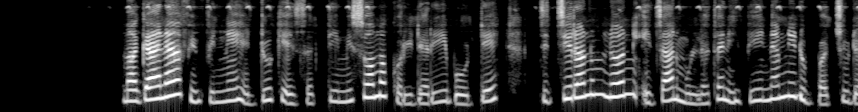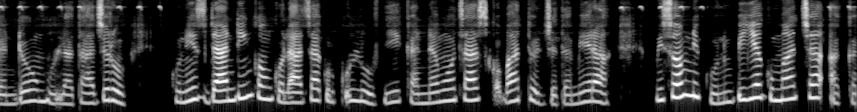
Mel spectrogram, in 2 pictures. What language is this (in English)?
Oromo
